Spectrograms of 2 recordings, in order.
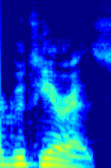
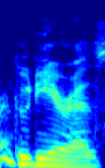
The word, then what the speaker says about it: Gutierrez: Gutierrez Gutierrez thank you I'm assuming I'm pronouncing Gutierrez correctly mly I'm basing it off of a character in froid that was played by Ricardo monoban ah who they called him Gutierrez instead of KH oh okay because he's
